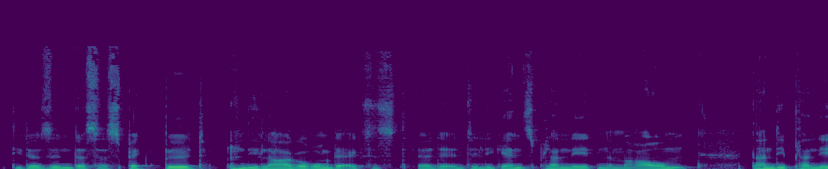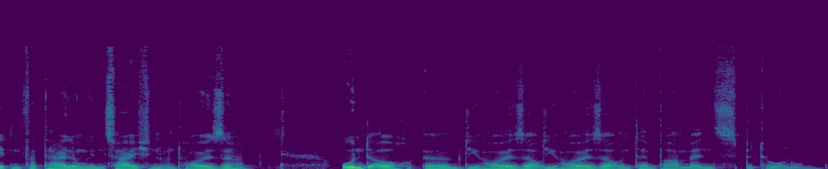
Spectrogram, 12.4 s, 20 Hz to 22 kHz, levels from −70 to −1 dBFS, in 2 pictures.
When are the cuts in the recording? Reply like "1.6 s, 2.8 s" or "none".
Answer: 1.6 s, 7.0 s, 10.3 s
